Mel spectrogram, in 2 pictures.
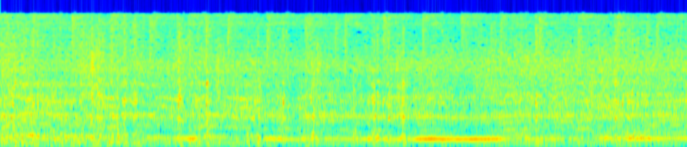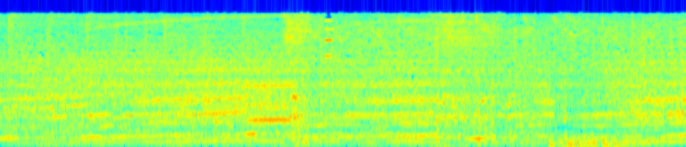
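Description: Other racing car engines roar close by.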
